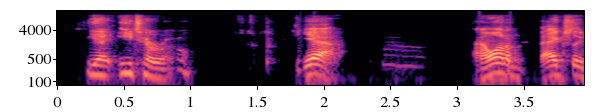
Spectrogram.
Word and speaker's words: Itorah: think it's very I just realized I've been mispronouncing the title. It's Itorah. I've been calling it Itorah. See, it looks very pretty and very I was replacing the A and the O.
